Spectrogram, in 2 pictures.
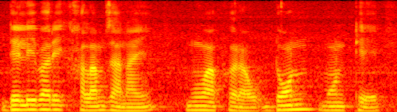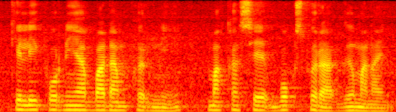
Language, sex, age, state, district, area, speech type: Bodo, male, 30-45, Assam, Kokrajhar, rural, read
